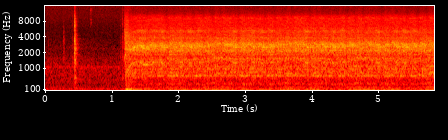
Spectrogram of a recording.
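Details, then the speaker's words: 1956 Cadillac revived after sitting for years, after the solenoid wire was changed; the starter cuts in at once and spins the engine strongly and evenly with no clicking or dragging. "All right, I changed the wire. Let's see. Definitely sounds better."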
